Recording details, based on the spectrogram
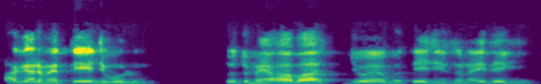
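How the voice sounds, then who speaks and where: A man's voice: sits high, steady tone, a little fast. A male teacher explaining a science lesson to students, patiently checking that they follow. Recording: dull lo-fi sound.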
